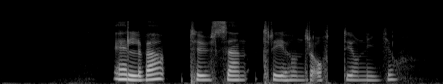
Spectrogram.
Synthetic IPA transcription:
ɛlva | t̪ʰʉ̟ːsənt̪ʰɾeːɦɵnd̪ɾa̰ʔɔt̪ːɪʊniːʊ

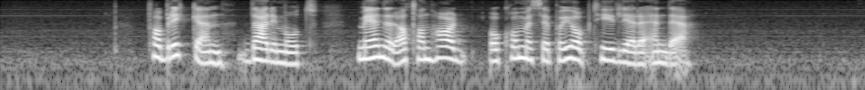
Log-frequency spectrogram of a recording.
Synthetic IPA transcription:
fɑbɾɪkənd̪æɾɪmuːt̪ | meːnəɾɑt̪hɑnhɑː | oːkʰɔməseːpʰoːjɔbt̪ʰiːd̪lɪəɾə̰ʔɛnd̪ḛː

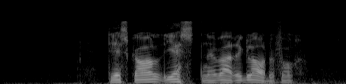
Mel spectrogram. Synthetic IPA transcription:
d̪̥eːskɑljɛst̪n̩əʋæːʁəɡlɑːd̪əfɔʁ

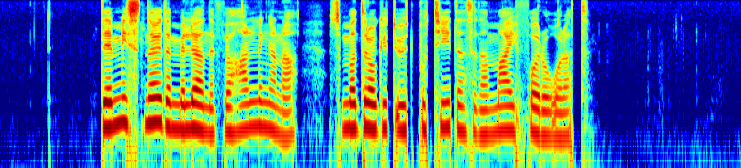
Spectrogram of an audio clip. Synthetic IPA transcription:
d̪̥ɛæɾmɪsnœjd̪amɛløːnəfœɾɦand̪lɪŋaɳa | sɔmhaɖɾɑːɡɪt̪ʉ̟ːt̪pʰɔt̪ʰiːd̪ənseːd̪anmajfœɾaoːɾət̪

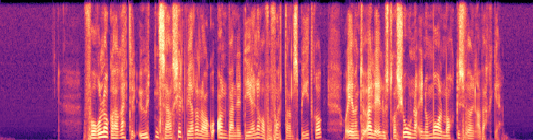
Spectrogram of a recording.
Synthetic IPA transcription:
fɔʁlɑːɡəhɑːʁɛt̪ʰːɪlʉːt̪n̩sæːʁʃɪlt̪ʰʋeːd̪əʁlɑːɡo̰ːʔɑnʋɛnəd̪eːləʁɑːʋfɔʁfɑt̪əʁənsbiːd̪ʁɑːɡ̥ʔo̰ːɛʋɛnt̪ʉʔɛlːəɪlʉst̪ʁɑʃuːnə̰ʁʔiːnʊʁmɑːlmɑʁkəsføːʁɪŋʔɑ̰ːʋæʁkə

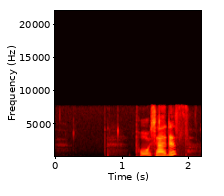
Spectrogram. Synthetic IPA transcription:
pʰoːçæːɾəs

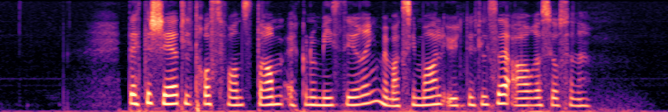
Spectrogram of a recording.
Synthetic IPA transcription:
d̪̥ɛt̪əʃeːʁt̪ʰl̩t̪ʰʁɔsfɔʁeːnst̪ʁɑmœkʊnʊmiːst̪yːʁɪŋmeːmɑksɪmɑːlʔʉːt̪ʰnʏt̪l̩səʔɑːʋʁɛsʉʁsənə

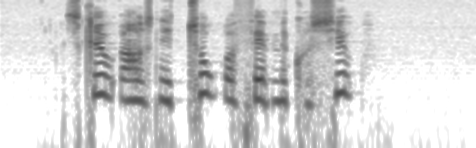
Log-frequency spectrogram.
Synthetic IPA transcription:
sɡ̥ʁiʊʔɑ̈ʊsnid̥̚t͡sʰo̝̰ːɒ̽fem̰mekʰosyʊ̰

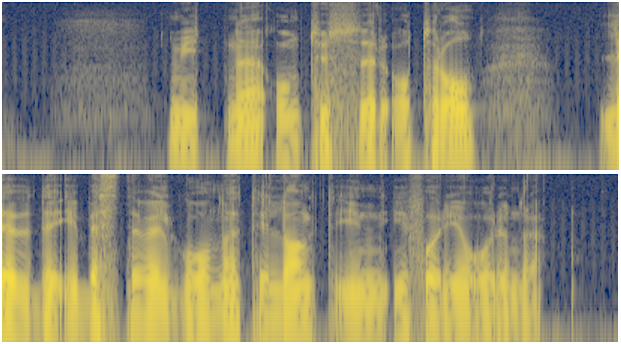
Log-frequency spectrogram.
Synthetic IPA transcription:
myːt̪n̩əʔɔmt̪ʰʉsəɾoːt̪ʰɾɔl | lɛʋd̪əʔiːbɛst̪əʋɛlɡoːənət̪ʰɪlːɑŋt̪ʰɪniːfɔɾɪəʔo̰ːɾʉnd̪ɾə̰

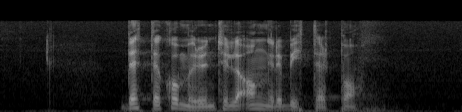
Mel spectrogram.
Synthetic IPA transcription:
d̪ɛt̪əkʰɔməɾhʉnt̪ʰɪlo̰ːʔɑŋɾəbɪt̪əʈ̚pʰoː

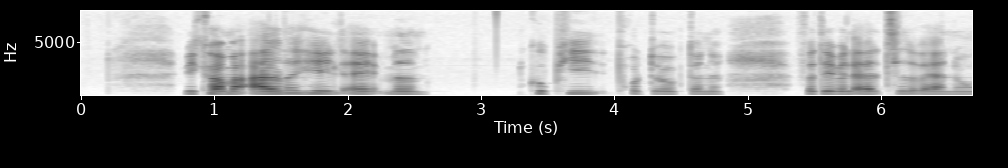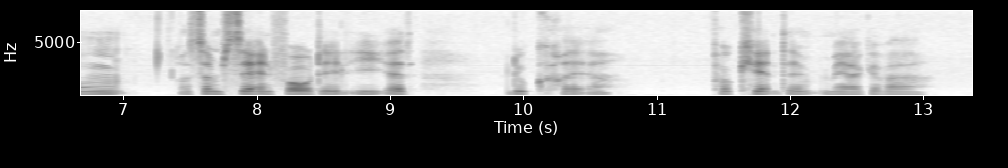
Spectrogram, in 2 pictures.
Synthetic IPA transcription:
ʋikʰɒ̽m̰ɐʔɑ̈ld̥ʁiɦe̝̰ːld̥ɛ̰meðˠ | kʰo̝pʰipʰʁo̝d̥ɔ̽ɡ̥̚d̥ɐnəfɒ̽d̥e̝ʋe̝lʔæl̰t͡sʰið̞̰ˠʋæːɐno̝ːn̩ | sɒ̽mse̝ɐ̰e̝nfɒːd̥e̝̰ːliʔæd̥lukʰʁḛːɐ | pʰɒ̽kʰen̰d̥əmæɐɡ̥əʋɑ̈ː

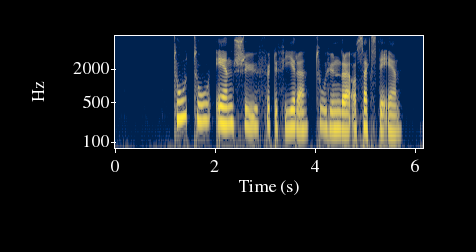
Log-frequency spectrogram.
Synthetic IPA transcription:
t̪ʰuːt̪ʰuːʔeːnʃʉːfœʈɪfiːɾət̪ʰuːhʉnd̪ɾəʔo̰ːsɛkst̪ɪʔeːn

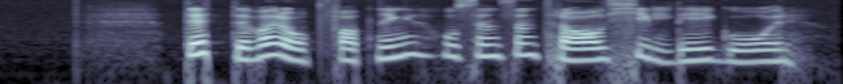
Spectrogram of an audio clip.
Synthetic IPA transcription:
d̪̥ɛt̪ːəʋɑːɾɔpfɑt̪nɪŋhʊsɛeːnsɛnt̪ʰɾɑːlçɪld̪əiːɡoːɾ

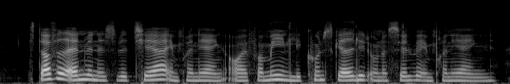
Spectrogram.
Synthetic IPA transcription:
sd̥ɒ̽fð̩ˠænʋen̰sʋe̝ð̞ˠt͡ɕʰæːɐe̝mpʰʁine̝ɐ̰eŋɒ̽æɐfɒ̽me̝̰ːnəlikʰɔ̽nsɡ̥ɛːð̞ˠəlid̥ɔ̽n̰ɐselʋəe̝mpʰʁine̝ɐ̰eŋn̩

